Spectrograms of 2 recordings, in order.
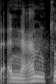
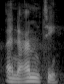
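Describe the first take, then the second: First: أنعمت said "an'amtu", ending in u; damma on ta. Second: أنعمت said "an'amti", ending in i; kasra on ta. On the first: Teacher giving an example of a mistake, أنعمت said "an'amtu". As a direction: put an u vowel on the end of أنعمت. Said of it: "بضم التاء". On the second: Teacher giving an example of a mistake, أنعمت said "an'amti". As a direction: put an i vowel on the end of أنعمت. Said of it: "أو بكسر التاء". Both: Shown as a demonstration.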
